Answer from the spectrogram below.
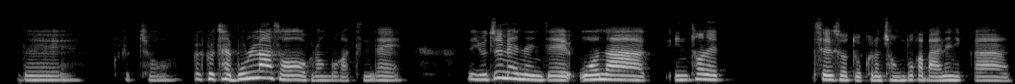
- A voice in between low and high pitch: No, high, 200 Hz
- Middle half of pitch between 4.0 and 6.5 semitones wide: No, narrow, 2.6 semitones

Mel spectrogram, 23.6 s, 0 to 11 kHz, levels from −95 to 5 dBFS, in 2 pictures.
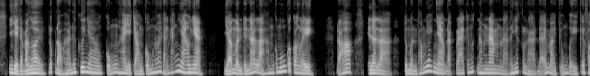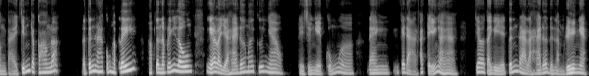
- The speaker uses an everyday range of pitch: No, wide, 6.3 semitones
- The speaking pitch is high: No, medium, 150 Hz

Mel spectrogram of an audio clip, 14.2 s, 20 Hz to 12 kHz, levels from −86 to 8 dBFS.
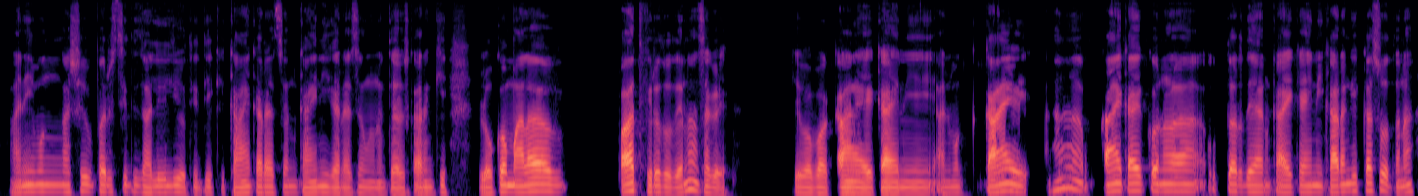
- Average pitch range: Yes, average, 3.7 semitones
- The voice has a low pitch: Yes, low, 105 Hz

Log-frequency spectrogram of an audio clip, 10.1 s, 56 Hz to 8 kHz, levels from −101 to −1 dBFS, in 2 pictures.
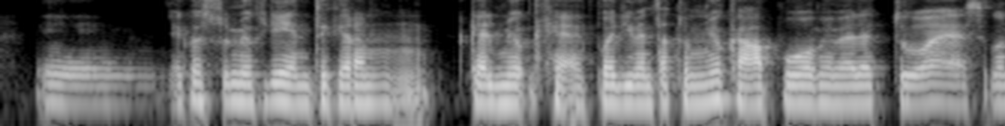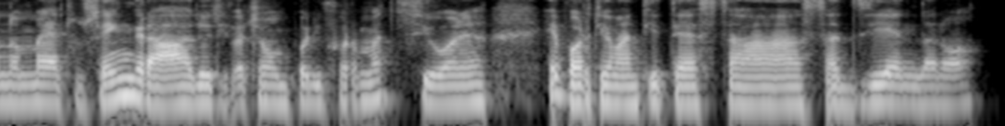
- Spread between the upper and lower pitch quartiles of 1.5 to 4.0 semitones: No, narrow, 0.9 semitones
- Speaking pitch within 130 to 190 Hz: Yes, medium, 140 Hz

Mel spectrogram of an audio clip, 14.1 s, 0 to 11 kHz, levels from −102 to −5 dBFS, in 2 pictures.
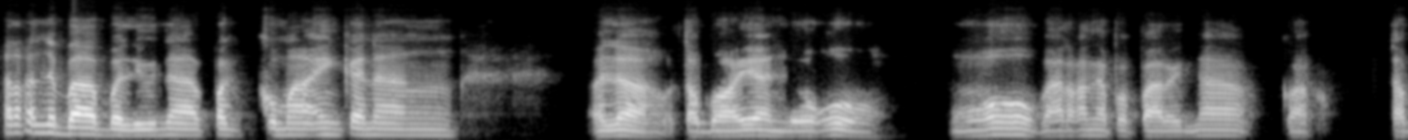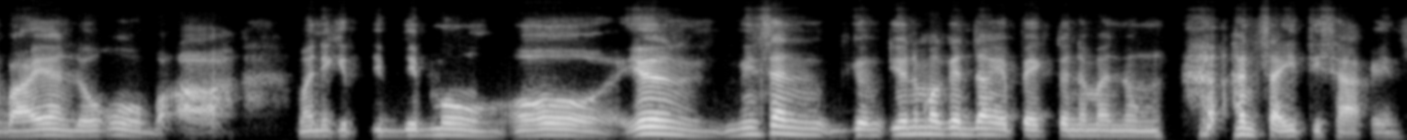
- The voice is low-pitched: Yes, low, 130 Hz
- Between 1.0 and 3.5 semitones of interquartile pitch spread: Yes, average, 3.0 semitones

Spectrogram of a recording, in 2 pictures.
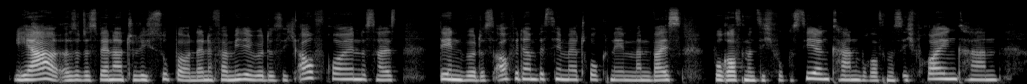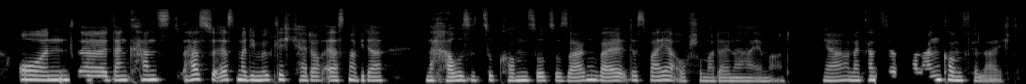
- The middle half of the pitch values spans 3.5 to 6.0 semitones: No, narrow, 2.4 semitones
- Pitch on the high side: Yes, high, 200 Hz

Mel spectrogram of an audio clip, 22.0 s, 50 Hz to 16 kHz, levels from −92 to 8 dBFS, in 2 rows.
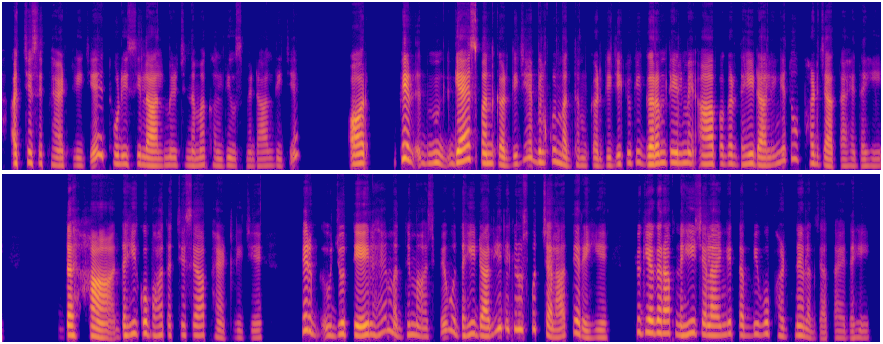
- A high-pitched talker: Yes, high, 195 Hz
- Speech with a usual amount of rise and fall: No, wide, 5.8 semitones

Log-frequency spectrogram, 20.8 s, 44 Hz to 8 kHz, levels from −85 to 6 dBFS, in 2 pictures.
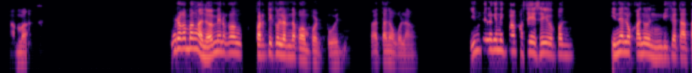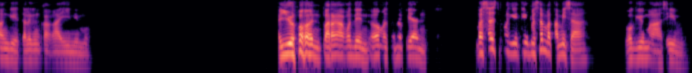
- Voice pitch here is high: No, medium, 155 Hz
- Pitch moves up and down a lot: Yes, wide, 8.6 semitones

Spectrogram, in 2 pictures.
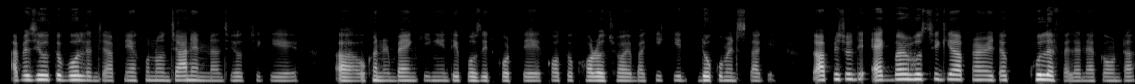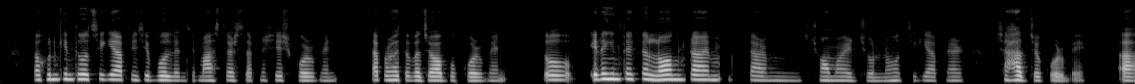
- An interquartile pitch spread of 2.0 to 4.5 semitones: Yes, average, 2.9 semitones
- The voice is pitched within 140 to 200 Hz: Yes, high, 190 Hz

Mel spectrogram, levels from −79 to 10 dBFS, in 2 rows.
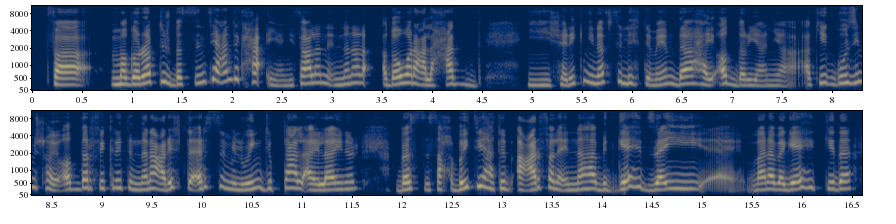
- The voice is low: No, very high, 265 Hz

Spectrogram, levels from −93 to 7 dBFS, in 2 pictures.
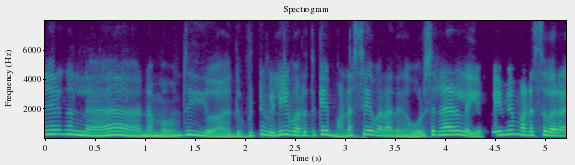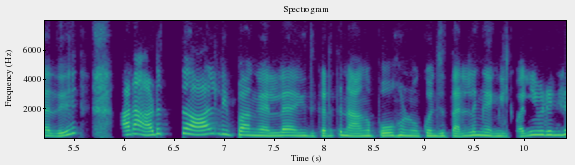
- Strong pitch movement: Yes, wide, 6.0 semitones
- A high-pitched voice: Yes, high, 210 Hz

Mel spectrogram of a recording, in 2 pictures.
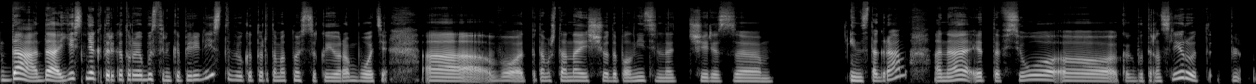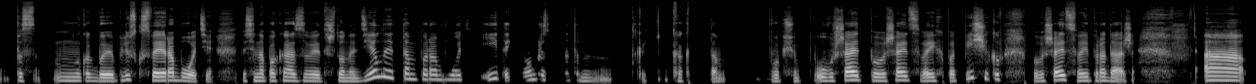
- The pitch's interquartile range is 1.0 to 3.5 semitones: No, average, 4.3 semitones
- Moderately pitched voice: Yes, medium, 180 Hz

